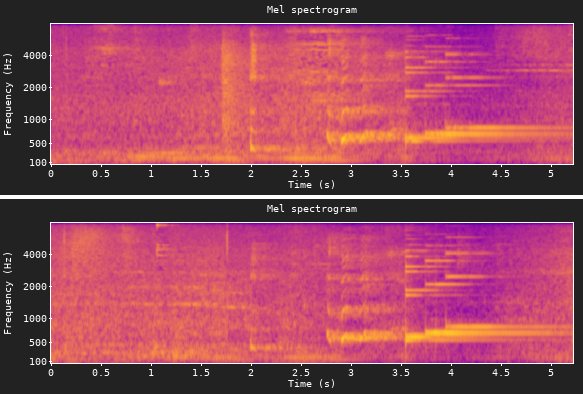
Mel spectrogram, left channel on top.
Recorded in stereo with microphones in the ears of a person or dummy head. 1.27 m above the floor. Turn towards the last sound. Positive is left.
turn(degrees=-15)  # may be behind; listen again after turning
